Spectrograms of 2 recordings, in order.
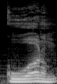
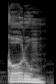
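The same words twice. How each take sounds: First: The u after the q is pronounced. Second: The u after the q is silent. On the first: The speaker calls it right. "se debe pronunciar la U, ... se debe decir quórum" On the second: The speaker calls it wrong. "no se debe decir quórum"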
